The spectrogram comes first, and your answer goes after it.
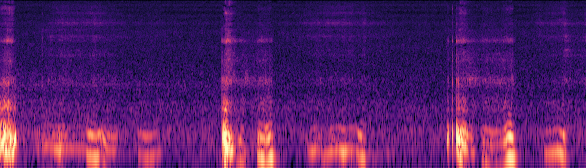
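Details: Sleeping Basset Hound named Amaya snores in a small room: repeated low, buzzing rumbles with a wobbly tone, broken by sharp snorts and clicks around the fourth, ninth and tenth seconds, then more rasping breaths.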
